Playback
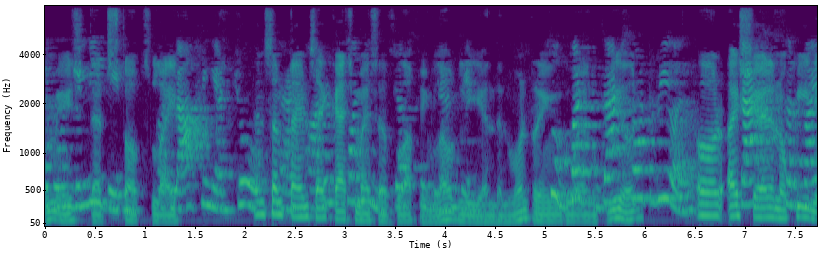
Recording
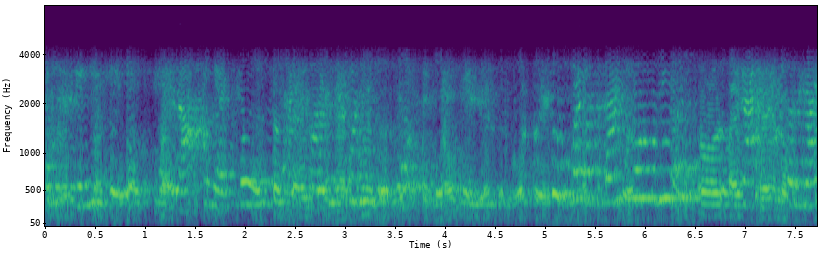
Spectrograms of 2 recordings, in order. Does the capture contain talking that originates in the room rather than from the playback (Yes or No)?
No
